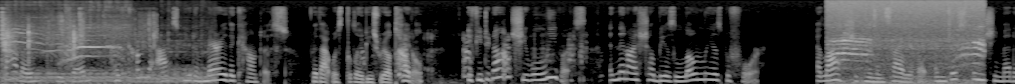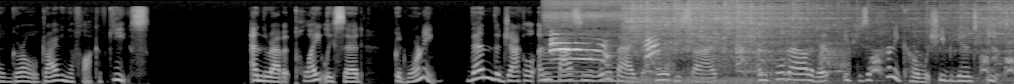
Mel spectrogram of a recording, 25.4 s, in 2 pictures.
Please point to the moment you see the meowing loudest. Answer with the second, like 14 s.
20 s.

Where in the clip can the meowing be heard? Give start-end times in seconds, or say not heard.
0.0-2.0, 10.3-12.3, 19.6-20.9.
